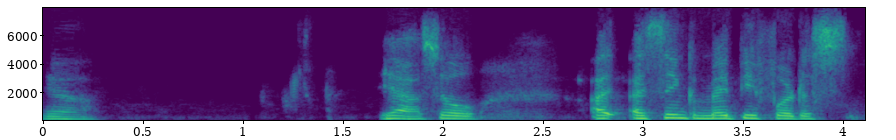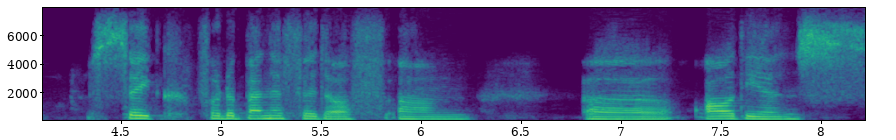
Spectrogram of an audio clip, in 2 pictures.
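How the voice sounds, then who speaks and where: In a Chinese accent, a woman with a fairly low pitch speaks very slowly and with fairly even intonation, leaving long, frequent pauses. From China. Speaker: climate activist. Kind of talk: reflective dialogue. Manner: halting, many fillers.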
